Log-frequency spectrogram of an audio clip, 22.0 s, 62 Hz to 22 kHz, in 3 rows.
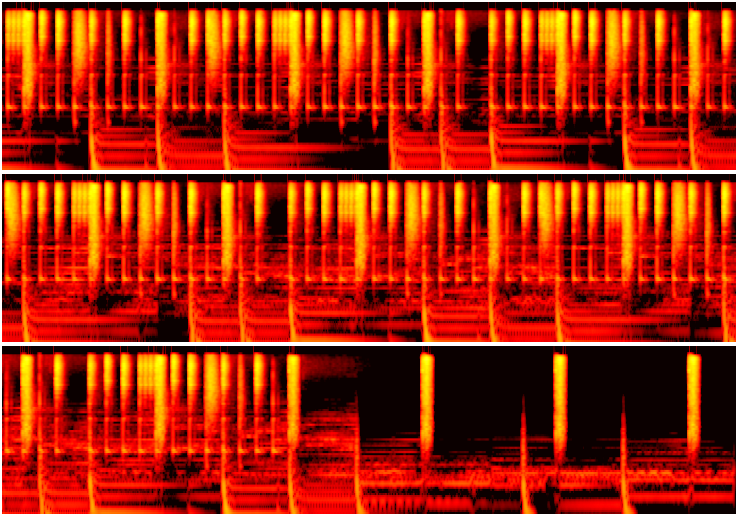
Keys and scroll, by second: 0.2 ctrl+z, 1.8 space, 2.6 space, 3.0 space, 4.7 space, 5.3 space, 6.2 space, 7.1 ctrl+z, 10.1 space, 11.2 space, 15.8 space, 21.7 ctrl+s.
